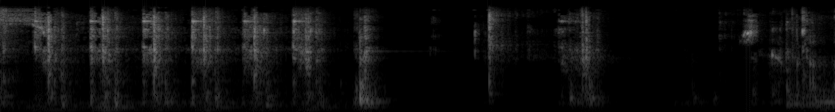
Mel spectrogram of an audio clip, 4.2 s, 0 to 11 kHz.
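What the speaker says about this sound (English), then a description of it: "So I'm going to sew around all 3 sides of this." A sewing machine stitches around the sides of a small Magda Mini wristlet in a run of rapid, regular mechanical bursts. The bursts stop, and a few sparse clicks follow, all fairly close and quiet.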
